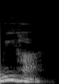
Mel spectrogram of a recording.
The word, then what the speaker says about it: Ouija: which, how do they pronounce it? Weeha. – Oh, did they? – Yeah, Weeha. Yeah.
